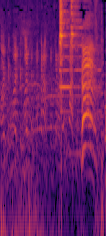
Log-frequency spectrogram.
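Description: Faint voices at ringside, then about a second in a sharp metallic clink with a brief ring, followed at once by a short, loud shout.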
